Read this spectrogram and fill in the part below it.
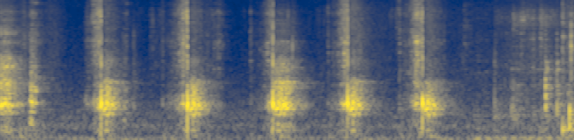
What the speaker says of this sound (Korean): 줄기 부분은 질긴 겉부분을 벗겨내고 얇게 썰어줍니다.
